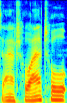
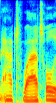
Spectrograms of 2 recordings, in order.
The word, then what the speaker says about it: atlatl: Many English speakers incorrectly pronounce this word as atlatl or atl-atl, but just like the name of the language Nahuatl, you do not pronounce the TL as you would in English. Instead of the L, you make a hard T sound and blow air out of both sides of your mouth. That's why saying atlatl is wrong. It's atlatl.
